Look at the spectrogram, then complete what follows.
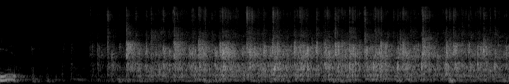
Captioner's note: audience applauds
